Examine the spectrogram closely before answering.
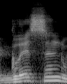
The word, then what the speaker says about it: glisten: Like here, glistened with tears, as you can see, yeah? And then the pronunciation is glisten.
